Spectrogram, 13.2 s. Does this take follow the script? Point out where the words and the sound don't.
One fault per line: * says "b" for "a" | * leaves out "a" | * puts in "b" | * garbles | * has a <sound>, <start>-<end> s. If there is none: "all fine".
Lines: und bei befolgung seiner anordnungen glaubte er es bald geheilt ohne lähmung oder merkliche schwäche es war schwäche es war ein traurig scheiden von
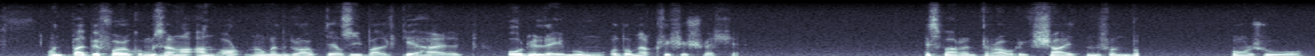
* says "sie" for "es"
* leaves out "schwäche es war"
